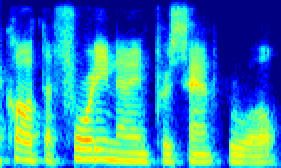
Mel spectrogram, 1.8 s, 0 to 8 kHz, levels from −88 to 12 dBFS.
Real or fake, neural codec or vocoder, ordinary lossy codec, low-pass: fake; codec, 16 kHz, 6 kbps, DAC; Opus, 32 kbps; 7.2 kHz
